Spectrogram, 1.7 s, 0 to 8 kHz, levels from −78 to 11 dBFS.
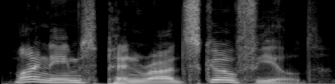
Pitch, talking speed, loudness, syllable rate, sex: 155 Hz, 145 wpm, -18 LUFS, 4.5 syllables/s, male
